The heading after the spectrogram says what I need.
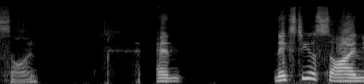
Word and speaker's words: sin: first three letters so we just write sin but it's pronounced sign and next to your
